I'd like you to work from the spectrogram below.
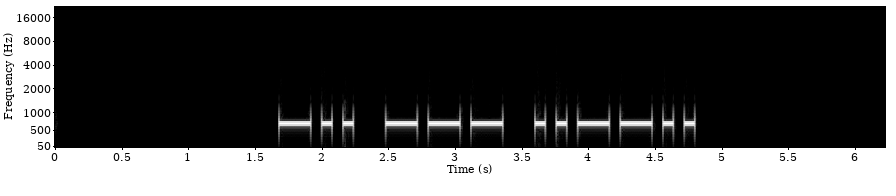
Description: Morse code, heard as a keyed tone, about 15 wpm, 700 Hz. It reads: DO?
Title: 3x Word-Spacing - Sentences from Top 100 Words - 15wpm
